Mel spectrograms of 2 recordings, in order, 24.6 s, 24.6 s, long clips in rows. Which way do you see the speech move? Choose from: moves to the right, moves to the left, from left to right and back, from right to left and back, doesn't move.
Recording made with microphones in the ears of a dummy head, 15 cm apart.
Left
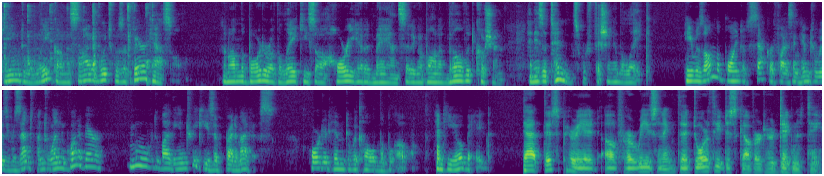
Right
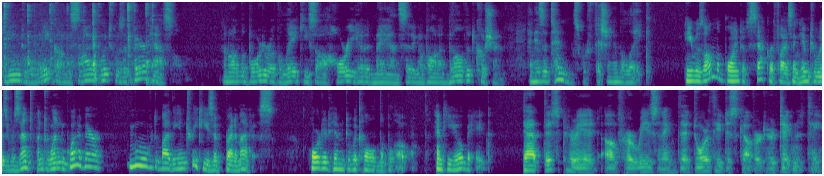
from left to right and back.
